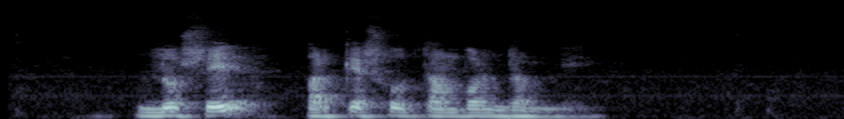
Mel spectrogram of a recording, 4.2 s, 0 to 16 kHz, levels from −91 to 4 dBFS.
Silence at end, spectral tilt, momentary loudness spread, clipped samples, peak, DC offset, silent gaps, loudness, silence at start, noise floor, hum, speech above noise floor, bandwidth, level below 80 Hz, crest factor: 1.25 s; -9.5 dB/octave; 11 LU; under 0.1%; -10 dBFS; under 0.1%; none; -27 LUFS; 0.7 s; -73 dBFS; none; 47 dB; 6 kHz; -46 dBFS; 20 dB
